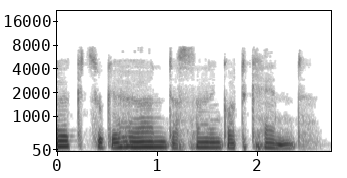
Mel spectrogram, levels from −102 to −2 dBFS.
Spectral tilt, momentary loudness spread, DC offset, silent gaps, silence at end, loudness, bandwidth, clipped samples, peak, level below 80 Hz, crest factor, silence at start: -9.5 dB/octave; 10 LU; under 0.1%; none; 0.4 s; -30 LUFS; 7.6 kHz; under 0.1%; -14 dBFS; -64 dBFS; 14 dB; 0 s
